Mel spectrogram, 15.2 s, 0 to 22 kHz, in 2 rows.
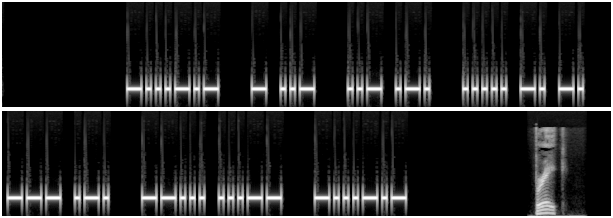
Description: Morse code, heard as a keyed tone, about 20 wpm, 700 Hz. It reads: <BK> TU UR 5NN OR 73 <BK>
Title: Speed-Racing Common QSO Phrases - 20wpm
